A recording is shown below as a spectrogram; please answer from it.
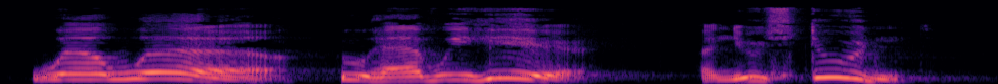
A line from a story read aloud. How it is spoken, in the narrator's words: a voice boomed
